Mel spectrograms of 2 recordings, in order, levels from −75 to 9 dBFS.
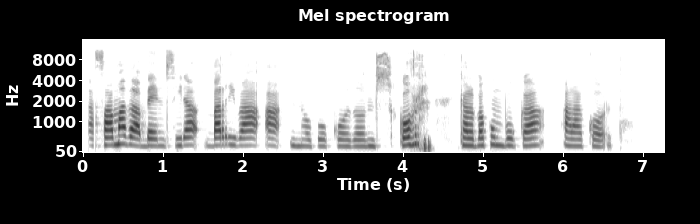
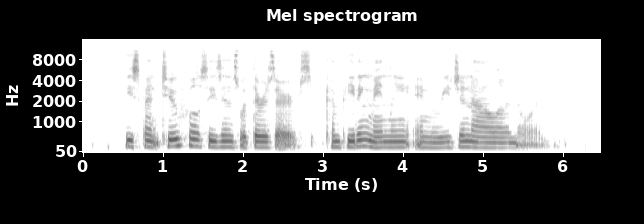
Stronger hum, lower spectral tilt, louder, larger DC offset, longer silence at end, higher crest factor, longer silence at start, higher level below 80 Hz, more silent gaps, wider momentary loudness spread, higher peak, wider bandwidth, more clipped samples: neither; about the same, -5 dB/octave vs -4.5 dB/octave; first, -21 LUFS vs -35 LUFS; neither; about the same, 0.65 s vs 0.7 s; about the same, 20 dB vs 16 dB; second, 0.1 s vs 0.55 s; first, -62 dBFS vs -88 dBFS; neither; first, 16 LU vs 10 LU; first, -2 dBFS vs -18 dBFS; about the same, 11.5 kHz vs 11.5 kHz; neither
